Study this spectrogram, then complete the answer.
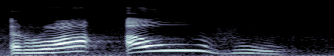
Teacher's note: रअौहु, रऊहु ऐसा नहीं पढ़ना है, राहु ऐसा भी नहीं पढ़ना है, क्यों, हम हमज़ा को वाव में लीन करते हुए रअौहु ऐसे पढ़ेंगे यहाँ पर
